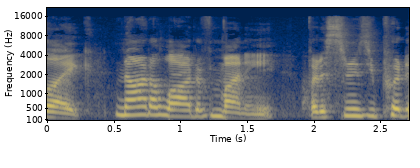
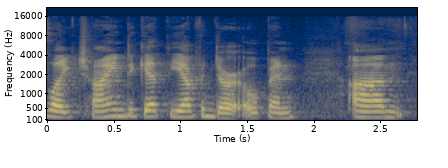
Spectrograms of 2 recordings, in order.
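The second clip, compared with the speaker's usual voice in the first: ordinary talk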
